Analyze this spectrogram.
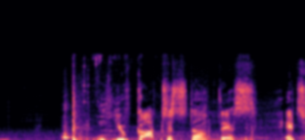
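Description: A woman shouts urgently.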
